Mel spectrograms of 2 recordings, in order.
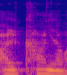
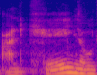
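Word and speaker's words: alkane: 포화탄화수소 알칸이라고 합니다. CnHen 플러스 E 맞죠? 이건 저는 발음을 그냥 알칸이라고 발음할게요. 알케인이라고 교수님은 읽으시는데 저는 그냥 알칸이라고 읽겠습니다.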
